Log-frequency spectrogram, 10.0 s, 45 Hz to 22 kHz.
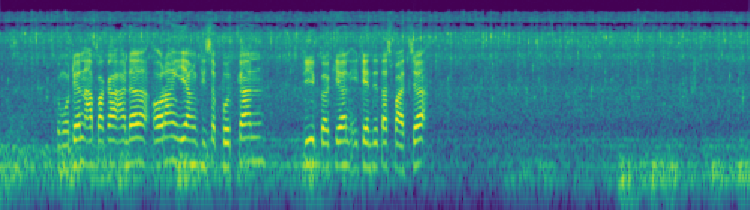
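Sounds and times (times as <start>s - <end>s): running water: 0.0s - 10.0s.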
